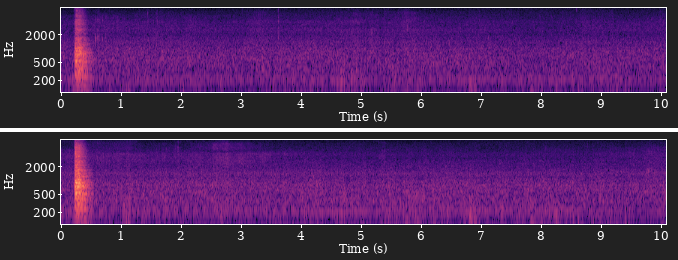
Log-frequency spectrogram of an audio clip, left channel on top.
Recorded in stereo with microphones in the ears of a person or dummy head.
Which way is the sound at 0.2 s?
50° right (ahead or behind).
